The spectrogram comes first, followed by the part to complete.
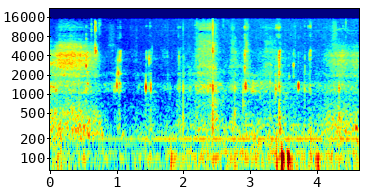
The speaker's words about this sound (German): Ich rieche dran, es riecht nicht sauer. Mm. Dann einmal probieren.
